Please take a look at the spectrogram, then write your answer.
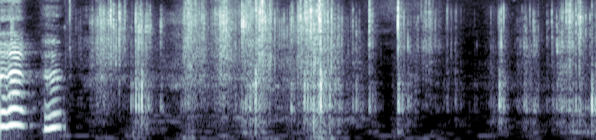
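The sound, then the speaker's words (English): Dice rattle and clatter in a busy, irregular stream of small hard clicks, lasting several seconds after a brief vocal sound at the very start. “Who's rattling dice over there?”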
